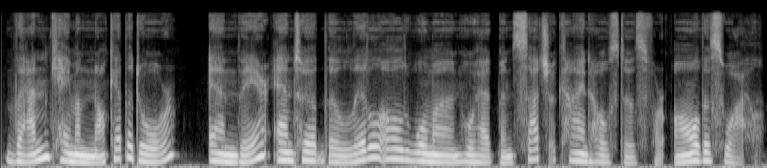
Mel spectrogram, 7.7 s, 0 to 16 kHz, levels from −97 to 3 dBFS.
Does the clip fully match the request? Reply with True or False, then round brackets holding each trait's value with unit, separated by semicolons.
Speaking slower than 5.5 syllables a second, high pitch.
False (4.6 syllables/s; 170 Hz)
